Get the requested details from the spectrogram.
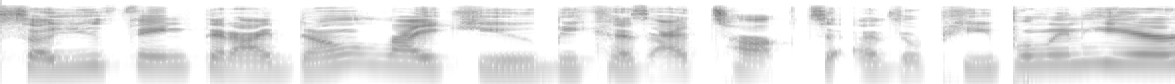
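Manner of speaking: ordinary delivery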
